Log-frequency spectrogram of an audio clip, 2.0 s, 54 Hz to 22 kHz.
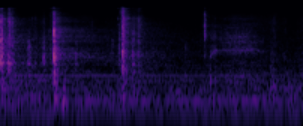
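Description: A few sharp plastic clicks as the spring clips on a 2005 Ford Freestyle's air filter housing are unclipped by hand, the two loudest in the first second.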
